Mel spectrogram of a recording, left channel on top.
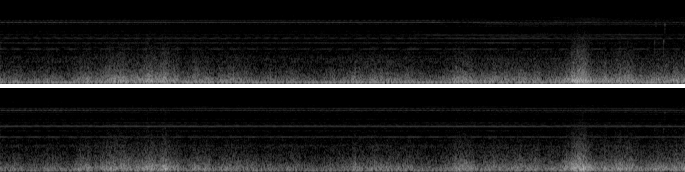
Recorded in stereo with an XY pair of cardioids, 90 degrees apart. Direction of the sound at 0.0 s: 50° left.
